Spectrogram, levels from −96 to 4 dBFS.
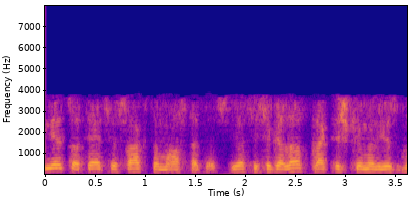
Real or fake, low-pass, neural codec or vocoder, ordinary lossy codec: fake; 7.2 kHz; codec, 16 kHz, 0.4 kbps, LongCat-Audio-Codec; AAC, 16 kbps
